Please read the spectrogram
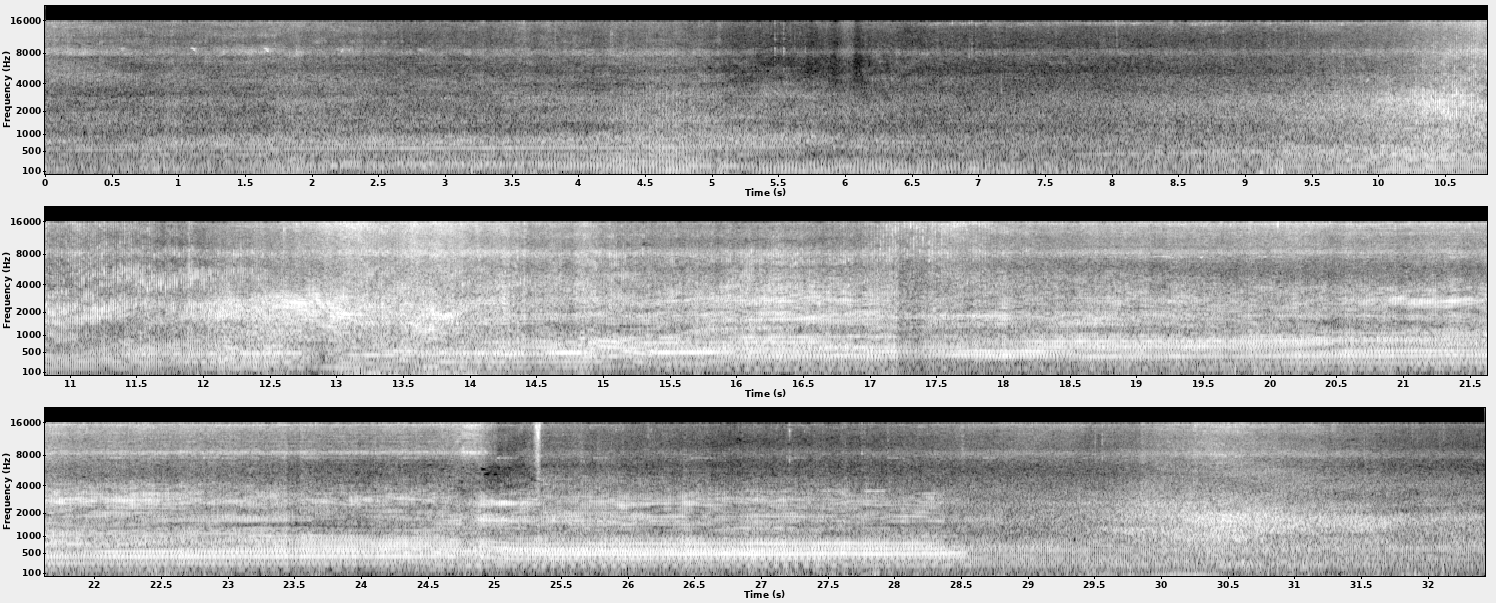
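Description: Low wind rumble on the microphone of a moving bicycle. From about ten seconds in, a motor vehicle engine runs close by, its pitch slowly rising and falling, until it drops away near the end.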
